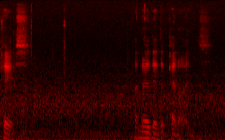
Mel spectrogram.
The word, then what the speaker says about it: Pennines: Pennine, yeah, I know, I'm taking a piss. I know they're the Pennines.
